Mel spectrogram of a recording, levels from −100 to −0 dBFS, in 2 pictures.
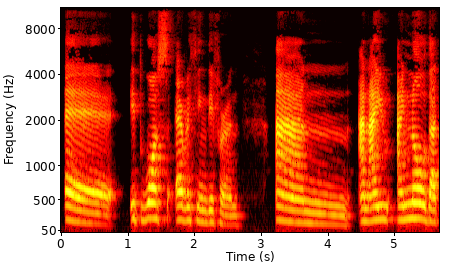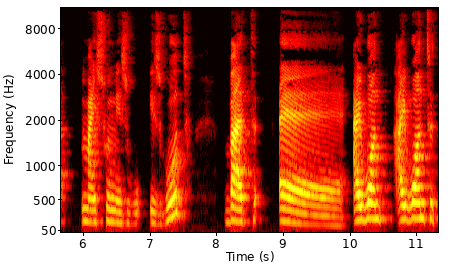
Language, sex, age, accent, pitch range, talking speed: English, female, 30-49, Spanish, 165-215 Hz, 115 wpm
